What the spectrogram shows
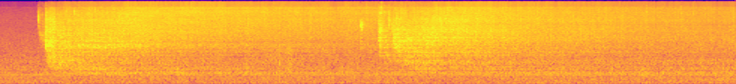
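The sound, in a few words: banana fritters dropped into hot oil, frying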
